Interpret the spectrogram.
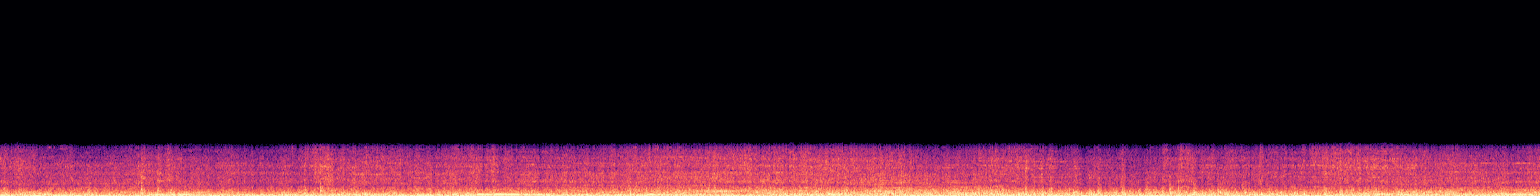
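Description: CSX intermodal freight train's flatcars loaded with semi-trailers rolling past: a steady, loud rumble of steel wheels on the rails, with a faint low hum coming and going.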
